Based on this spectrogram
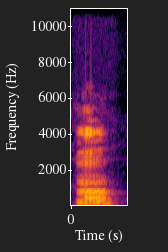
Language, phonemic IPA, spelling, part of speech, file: Odia, /mũ/, ମୁଁ, pronoun, Or-ମୁଁ.oga
- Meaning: I, me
